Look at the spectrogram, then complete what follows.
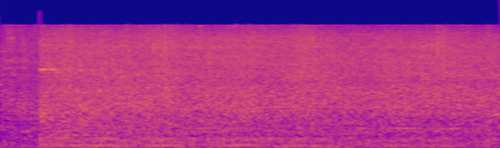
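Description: Steady city street noise with road traffic running, stepping up abruptly about half a second in.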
